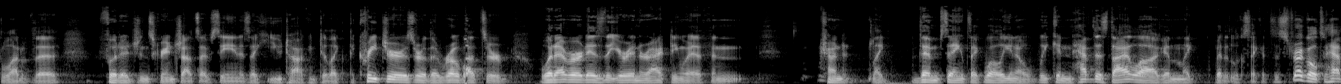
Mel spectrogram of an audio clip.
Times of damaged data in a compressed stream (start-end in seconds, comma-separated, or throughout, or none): 4.61-4.68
